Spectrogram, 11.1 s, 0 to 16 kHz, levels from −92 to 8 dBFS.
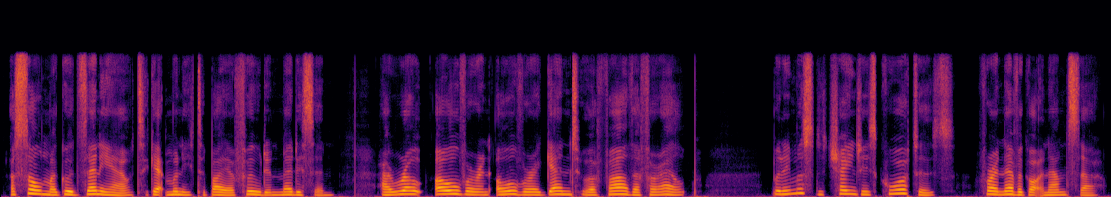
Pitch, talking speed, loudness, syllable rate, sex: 235 Hz, 210 wpm, -18 LUFS, 5.7 syllables/s, female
